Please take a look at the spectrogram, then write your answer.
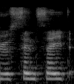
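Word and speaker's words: sensate: Mais c'est un jeu de mots un petit peu en anglais puisque Sense8, S-E-N-S-A-T-E, ça se prononce de la même manière que Sense8, le titre de la série.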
